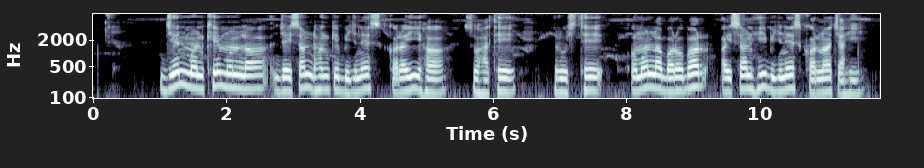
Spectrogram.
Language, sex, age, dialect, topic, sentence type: Chhattisgarhi, male, 41-45, Eastern, banking, statement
